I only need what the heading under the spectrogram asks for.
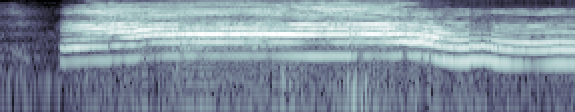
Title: baby crying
